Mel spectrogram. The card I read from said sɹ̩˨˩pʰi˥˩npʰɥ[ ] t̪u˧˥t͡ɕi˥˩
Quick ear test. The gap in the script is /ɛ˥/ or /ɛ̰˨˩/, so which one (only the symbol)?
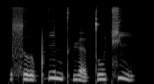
ɛ̰˨˩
